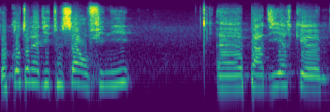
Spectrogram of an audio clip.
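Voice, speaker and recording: A man speaks with fairly even intonation. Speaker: engineer presenting a project. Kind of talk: conference presentation. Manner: fast; hesitant, many fillers.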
